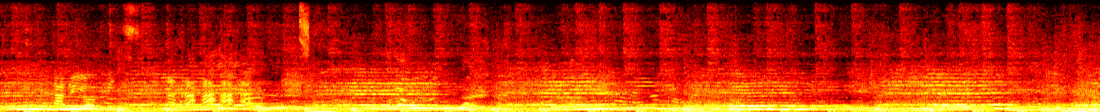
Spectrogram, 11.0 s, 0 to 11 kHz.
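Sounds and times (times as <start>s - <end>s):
gospel choir singing: 0.0s - 11.0s.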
